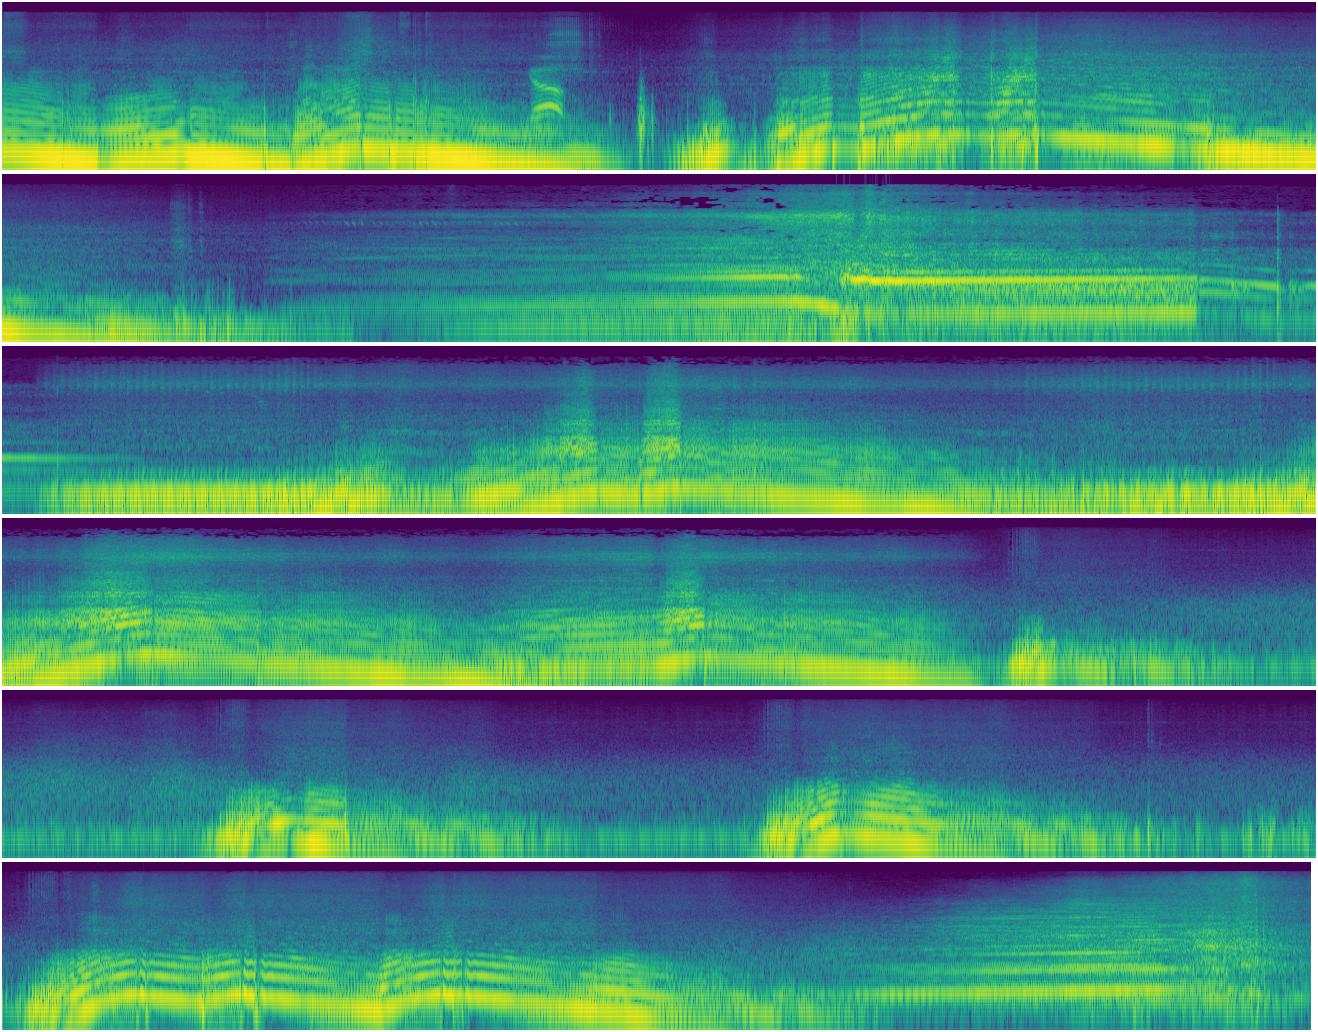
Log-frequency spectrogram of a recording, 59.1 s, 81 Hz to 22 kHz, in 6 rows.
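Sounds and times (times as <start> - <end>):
car engine revving: 0.0 - 48.1, 49.3 - 59.0
car accelerating past: 5.2 - 19.5, 29.5 - 43.5, 49.5 - 59.0.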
